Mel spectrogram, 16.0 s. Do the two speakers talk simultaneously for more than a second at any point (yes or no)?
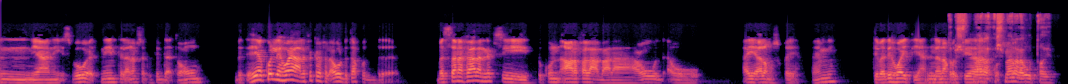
yes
